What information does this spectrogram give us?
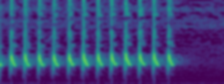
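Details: Kapas tembak in energetic gacor song, used as master material for magpie-robins: a rapid string of about twelve loud, clipped, high chip notes in even rhythm, ending abruptly into quiet.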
